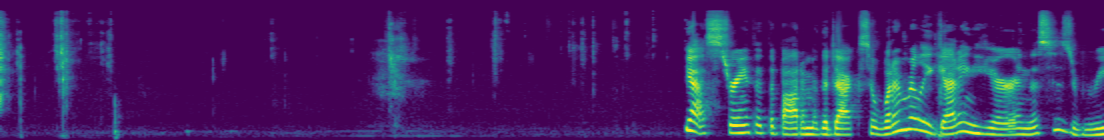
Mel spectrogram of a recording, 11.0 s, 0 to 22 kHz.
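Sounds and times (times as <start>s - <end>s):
cards shuffling: 0.0s - 1.3s, 3.7s - 6.6s.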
